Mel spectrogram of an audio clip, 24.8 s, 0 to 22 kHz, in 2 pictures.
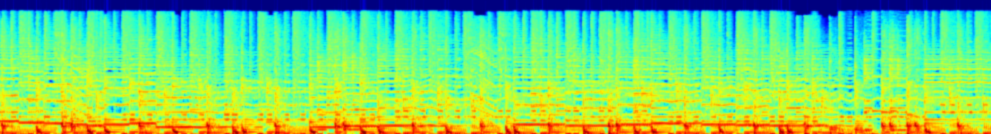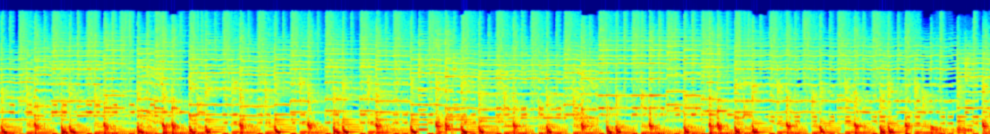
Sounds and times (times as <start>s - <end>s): Music: 0.0s - 24.7s.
